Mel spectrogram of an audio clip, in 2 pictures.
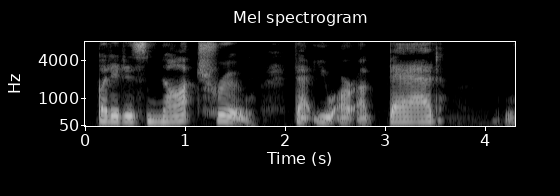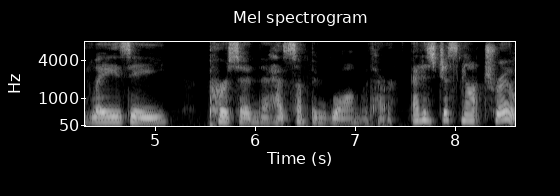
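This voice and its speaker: An ordinary speaking voice with an American accent moves at a fairly slow pace. Its loudness swings widely, on a very clean recording with a silent background. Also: woman. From New York. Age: 60s. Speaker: author. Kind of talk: interview.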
